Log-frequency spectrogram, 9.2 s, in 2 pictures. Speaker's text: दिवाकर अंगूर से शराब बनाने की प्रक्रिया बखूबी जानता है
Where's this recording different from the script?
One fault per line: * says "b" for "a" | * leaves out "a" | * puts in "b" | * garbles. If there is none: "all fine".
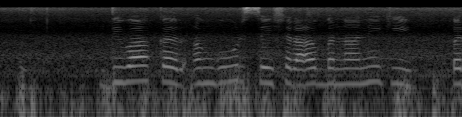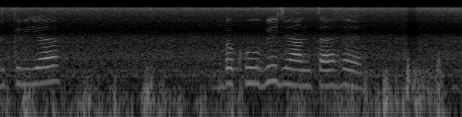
all fine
